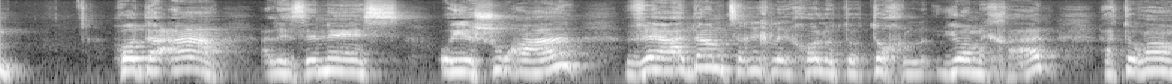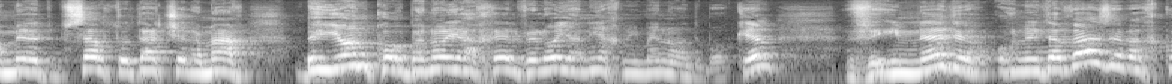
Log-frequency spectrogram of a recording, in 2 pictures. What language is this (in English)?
Hebrew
